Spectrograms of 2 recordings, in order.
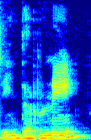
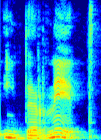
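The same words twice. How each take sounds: First: "internet" without the final t, as "interné"; "internet" ending on an open stressed é; common mispronunciation. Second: Said in the usual way. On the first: Shown as a demonstration. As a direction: drop the last t of "internet". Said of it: "decimos internet". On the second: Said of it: "en vez de decir internet".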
